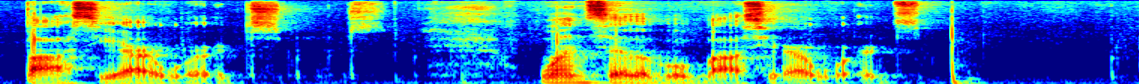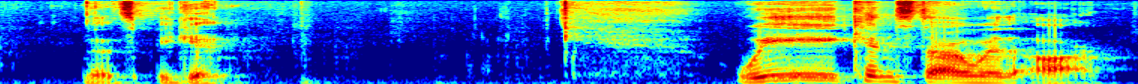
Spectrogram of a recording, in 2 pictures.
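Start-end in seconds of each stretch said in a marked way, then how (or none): 0.1-4.6 soft whispered aside; whispering. Real, not acted. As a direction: whisper it to the class.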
